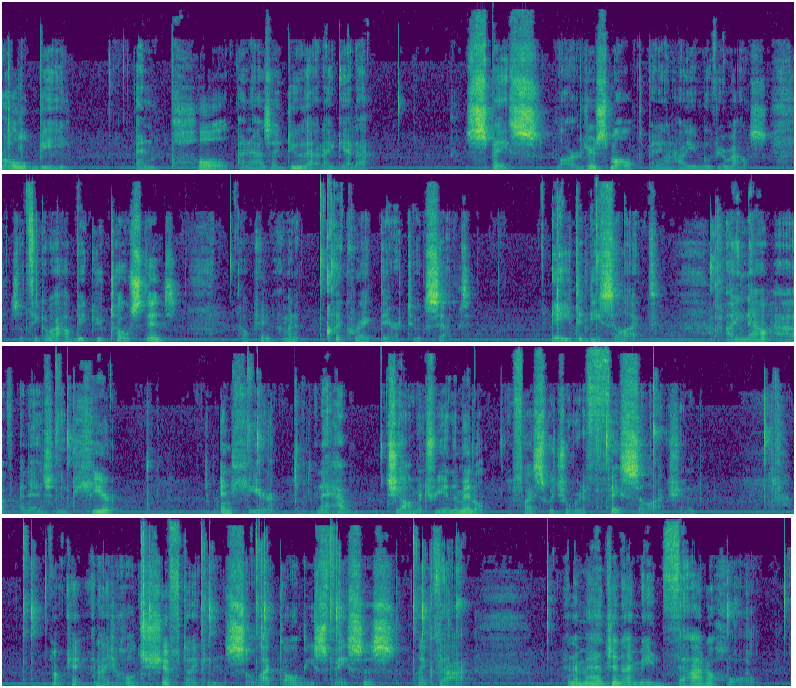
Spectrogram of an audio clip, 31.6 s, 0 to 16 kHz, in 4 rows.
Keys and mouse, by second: 0.0 ctrl+b, 13.4 a, 15.5 middle click, 16.3 click, 17.3 a, 18.8 a, 22.9 click, 24.1-29.9 middle drag.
